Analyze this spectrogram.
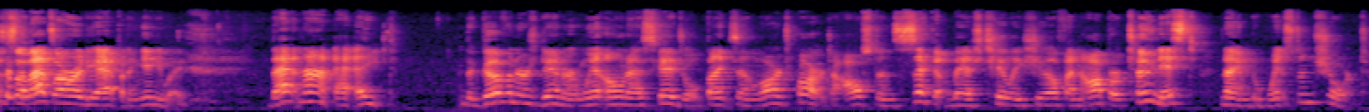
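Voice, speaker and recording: Someone talks with an American accent over noticeable background noise, with audible room echo. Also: woman, fairly high pitch for a woman, ordinary pitch variation, fairly slow pace. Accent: Southern US, thicker when drinking. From US South. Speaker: video host. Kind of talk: reading aloud.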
